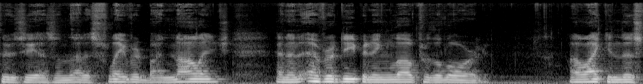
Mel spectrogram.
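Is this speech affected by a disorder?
No.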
